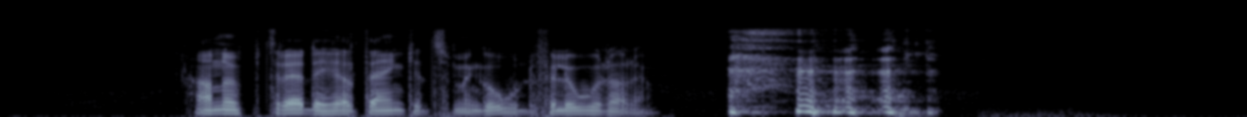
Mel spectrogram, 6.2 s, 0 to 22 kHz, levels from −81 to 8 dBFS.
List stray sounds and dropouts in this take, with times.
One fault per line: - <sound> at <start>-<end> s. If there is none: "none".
- laugh at 3.6-4.7 s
